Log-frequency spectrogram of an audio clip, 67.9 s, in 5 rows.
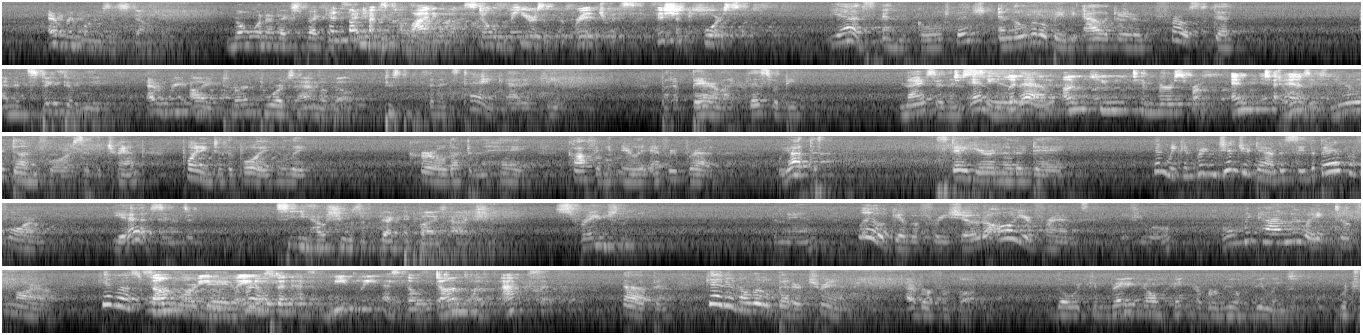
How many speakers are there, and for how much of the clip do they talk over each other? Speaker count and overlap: three, about 6%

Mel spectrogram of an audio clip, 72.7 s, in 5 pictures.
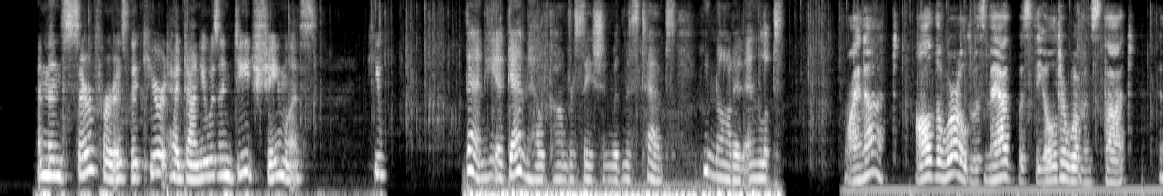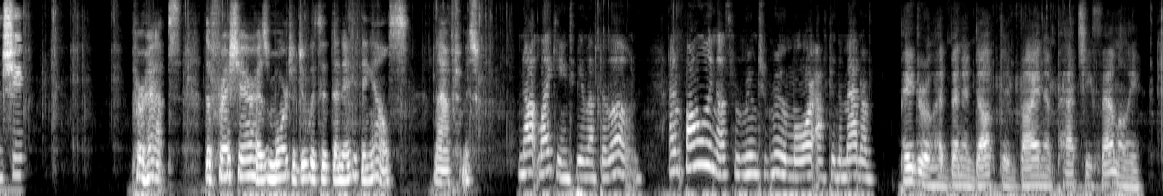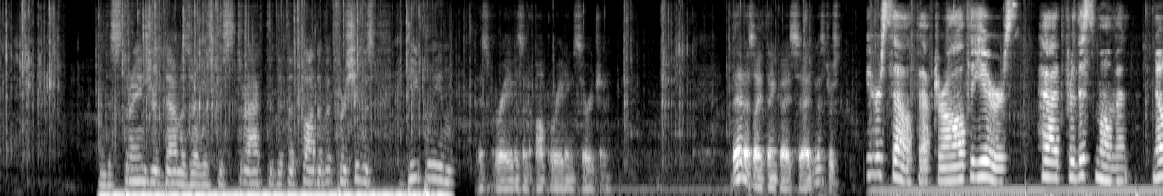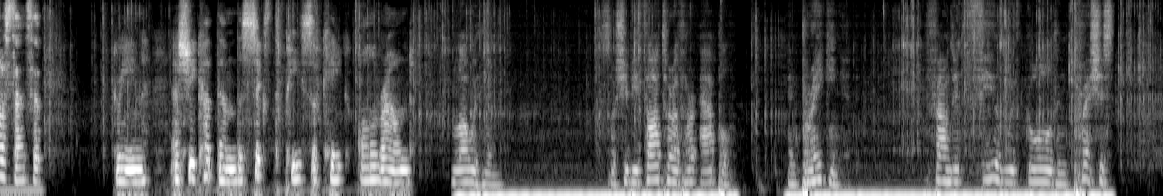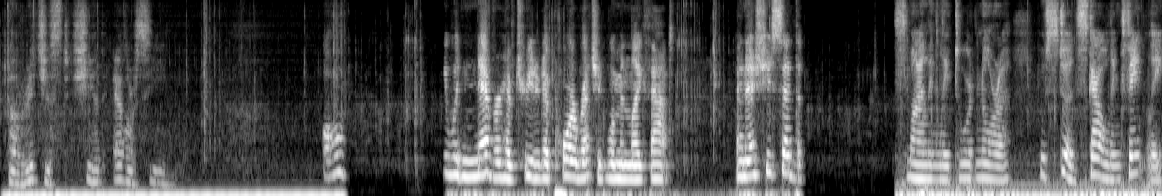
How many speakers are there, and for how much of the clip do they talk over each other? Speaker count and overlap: eight, no overlap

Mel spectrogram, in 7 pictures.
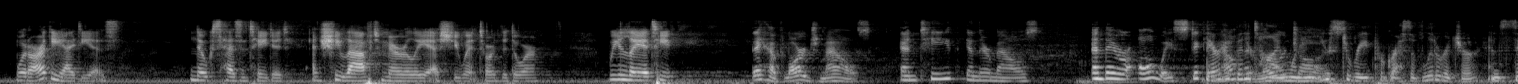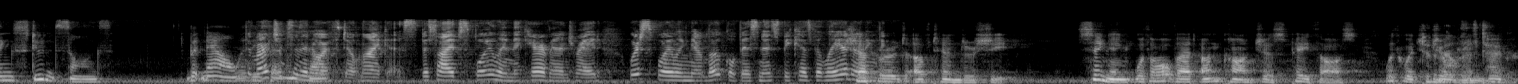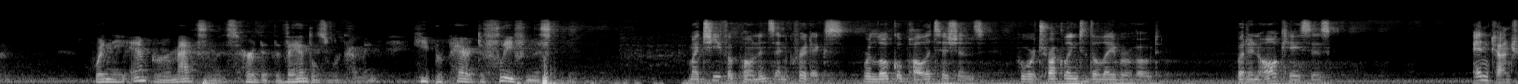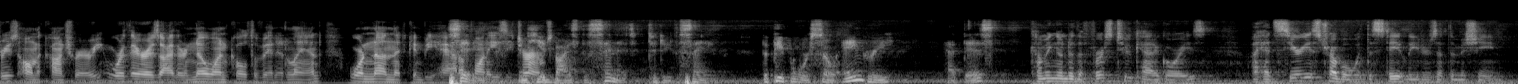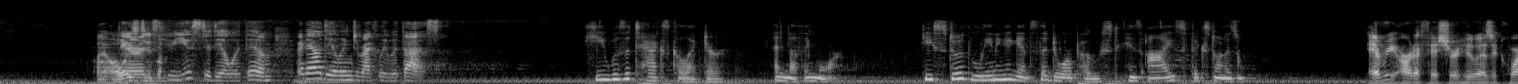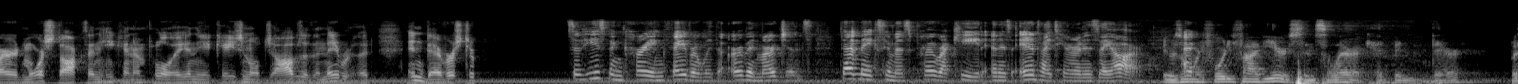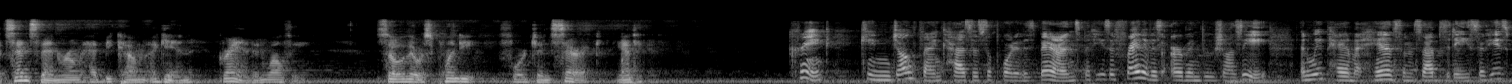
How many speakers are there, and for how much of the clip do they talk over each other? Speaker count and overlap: eight, about 6%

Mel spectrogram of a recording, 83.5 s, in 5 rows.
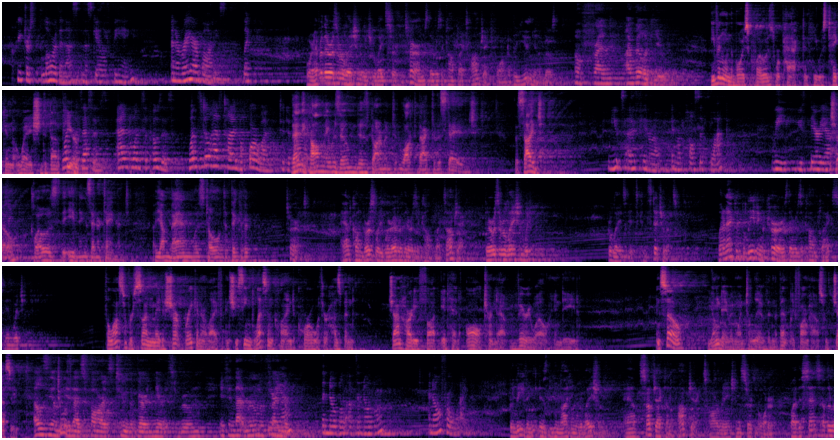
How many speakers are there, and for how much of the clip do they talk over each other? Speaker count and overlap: six, about 4%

